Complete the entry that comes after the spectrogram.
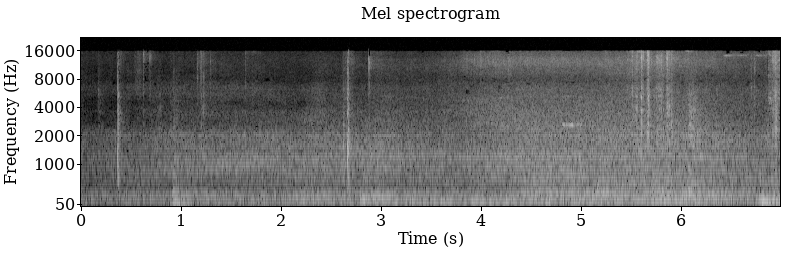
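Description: A motor vehicle engine running, growing louder over several seconds, with a few light clicks of plastic being handled early on and a thump near the end.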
